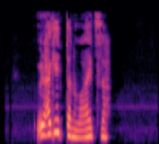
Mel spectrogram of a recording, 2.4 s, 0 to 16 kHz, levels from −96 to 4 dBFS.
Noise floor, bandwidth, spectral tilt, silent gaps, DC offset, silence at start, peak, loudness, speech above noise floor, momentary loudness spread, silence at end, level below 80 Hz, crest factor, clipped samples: -67 dBFS; 11.5 kHz; -5 dB/octave; none; under 0.1%; 0.55 s; -6 dBFS; -21 LUFS; 46 dB; 12 LU; 0.75 s; -76 dBFS; 18 dB; under 0.1%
